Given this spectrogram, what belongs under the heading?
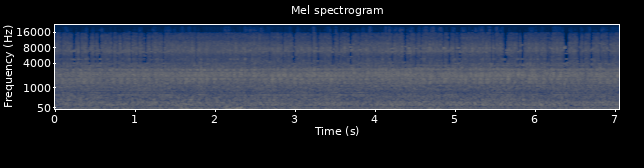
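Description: A loader tractor's engine runs in a steady, low rumble on a winter farm where Highland steers are fed hay bales, continuous and fairly close with no talk over it.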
